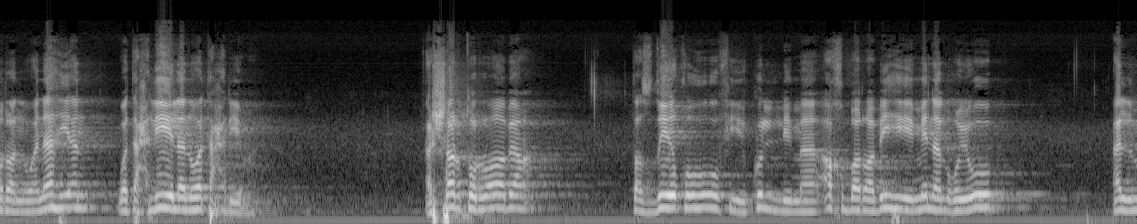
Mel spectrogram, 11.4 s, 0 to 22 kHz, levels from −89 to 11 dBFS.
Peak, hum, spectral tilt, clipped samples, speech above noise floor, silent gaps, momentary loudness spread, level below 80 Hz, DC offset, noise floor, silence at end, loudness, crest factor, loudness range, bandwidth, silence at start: 0 dBFS; 50 Hz at -40 dBFS; -4.5 dB/octave; under 0.1%; 29 dB; none; 12 LU; -32 dBFS; under 0.1%; -41 dBFS; 0 s; -12 LUFS; 14 dB; 2 LU; 14 kHz; 0 s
